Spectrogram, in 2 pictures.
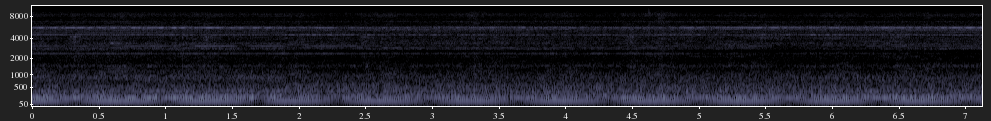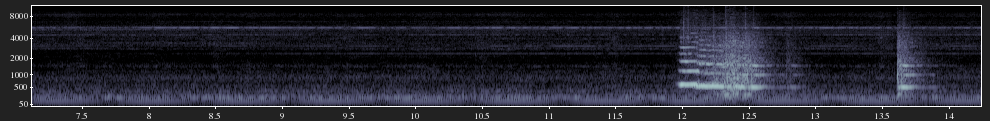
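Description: A low hum pulsing about twice a second, with a faint steady high tone above it. About twelve seconds in, a wooden chair scrapes loudly across the floor with a short squeal as it is pushed back, and a second brief scrape follows a moment later.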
